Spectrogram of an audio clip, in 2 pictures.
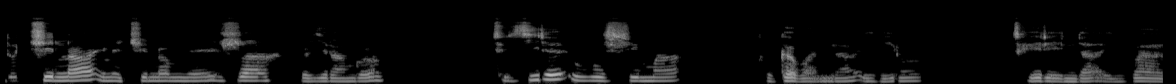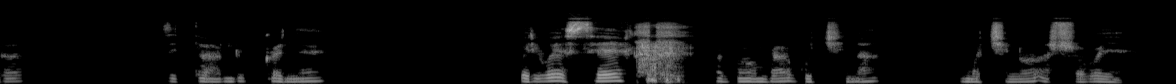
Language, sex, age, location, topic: Kinyarwanda, male, 36-49, Musanze, government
